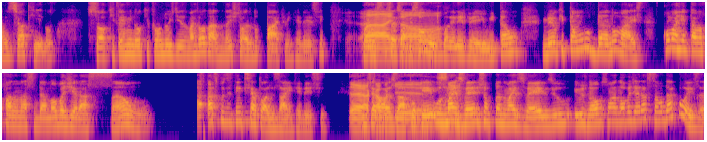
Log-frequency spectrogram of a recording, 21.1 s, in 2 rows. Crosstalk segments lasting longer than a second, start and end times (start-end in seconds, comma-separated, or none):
5.4-6.7, 15.9-17.5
